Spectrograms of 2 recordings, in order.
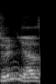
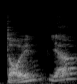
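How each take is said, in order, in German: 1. Der erste Vokal ist ein gerundetes ü. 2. Der erste Vokal klingt wie deutsches eu. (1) "tatsächlich ist es nicht Dünya" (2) "sondern es wäre dann Deunya"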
